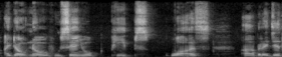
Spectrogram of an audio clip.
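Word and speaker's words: Pepys: prompt from Elizabeth the complete Diary of Samuel Peeps and I had to look up how to pronounce that which is over 4,000 Pages or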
